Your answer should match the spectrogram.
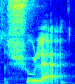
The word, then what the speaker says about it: Shule: The actual pronunciation is Shule.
